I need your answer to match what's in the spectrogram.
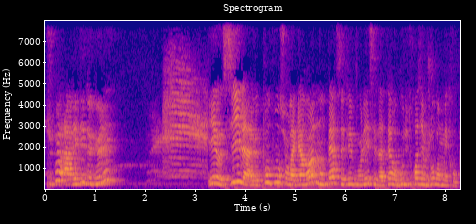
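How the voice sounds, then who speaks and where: A young woman chats to her camera in a casual vlog, exasperated and full of fillers and sarcastic asides. Her voice sits a little high. The room is echoey, with a faint hiss of noise behind her. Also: fairly quick, hardly any pauses. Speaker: vlogger.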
